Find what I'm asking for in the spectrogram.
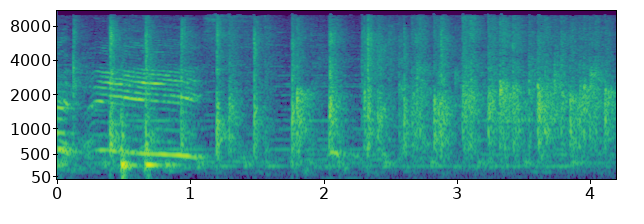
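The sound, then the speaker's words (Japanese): Wedding guests applaud as the groom enters, with steady clapping that runs through the whole stretch and a voice talking near the start. “新郎が、 はい、新郎出てきたら拍手でお願いください。”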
